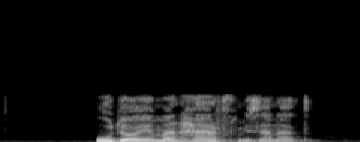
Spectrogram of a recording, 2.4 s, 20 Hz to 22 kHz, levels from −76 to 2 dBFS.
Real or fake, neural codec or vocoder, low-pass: fake; codec, 16 kHz, 16 kbps, FunCodec, trained on LibriTTS, 50 frames a second; 7.2 kHz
